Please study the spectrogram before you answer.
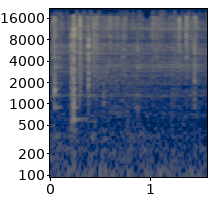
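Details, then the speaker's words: Dualit 3-slice toaster model 3SLUK, guards removed, set to three slices and 1.5 minutes: faint irregular crackles and ticks as elements warm, old moldy toast crumbs burning off the heating elements. "if i turn it on to a minute and a half there the red light comes on you can hear crackling coming from it a bit of moldy toast there"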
